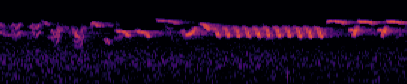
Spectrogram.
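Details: Bluethroat singing: varied high, sharp chirps lead into a fast, even trill of about a dozen identical clicking notes, followed by more scattered squeaky phrases; steady background hiss.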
